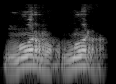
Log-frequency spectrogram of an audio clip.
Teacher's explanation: র সাকিন তার ডানে পেশ মোটা করে পড়বেন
